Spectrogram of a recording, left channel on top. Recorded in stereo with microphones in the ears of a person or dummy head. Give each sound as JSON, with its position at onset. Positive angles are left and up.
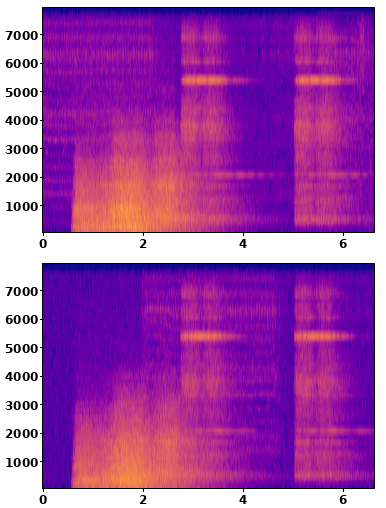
{"t": 0.6, "sound": "breathing", "side_deg": 60, "distance_m": 2.0}
{"t": 2.7, "sound": "a phone ringing", "side_deg": 10, "distance_m": 1.8}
